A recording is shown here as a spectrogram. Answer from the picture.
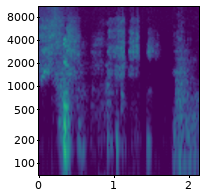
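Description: A dog giving a short bark about a third of a second in, followed by fainter scattered noises, picked up over a video-call microphone.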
